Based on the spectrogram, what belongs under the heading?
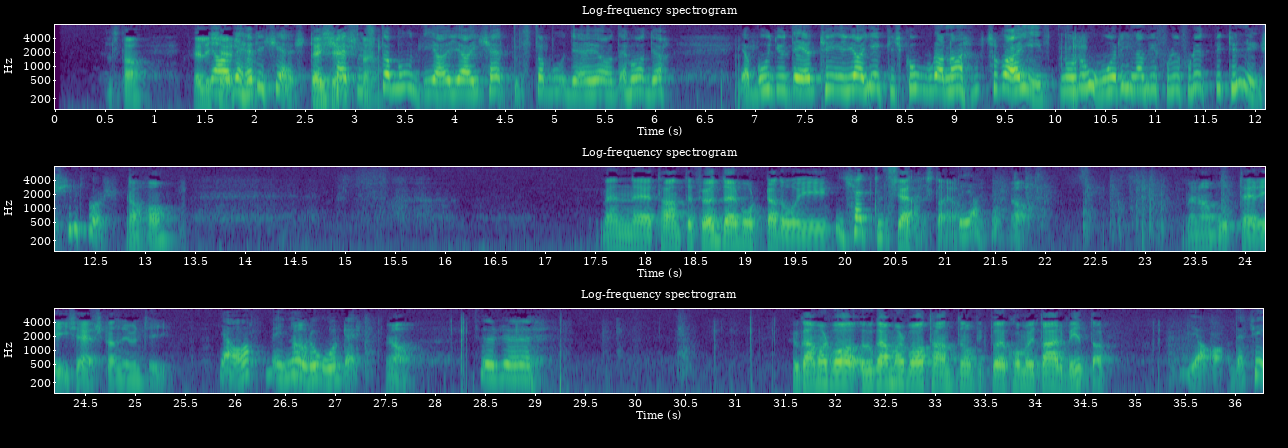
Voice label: Vårdnäs, dialekter; Folkminnen

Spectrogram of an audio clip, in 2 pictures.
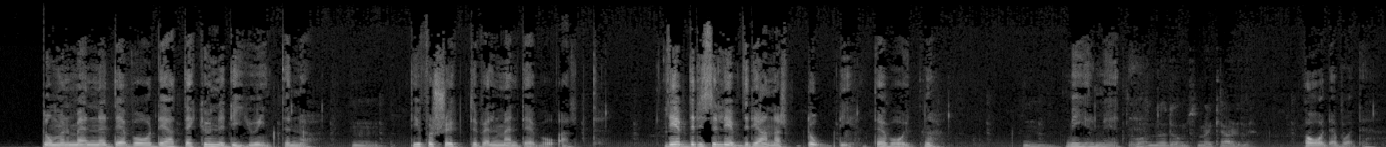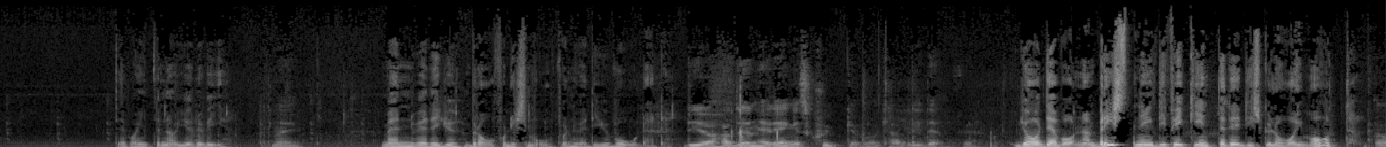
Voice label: Värmskog, dialekter; Svenska sagor; Folkminnen

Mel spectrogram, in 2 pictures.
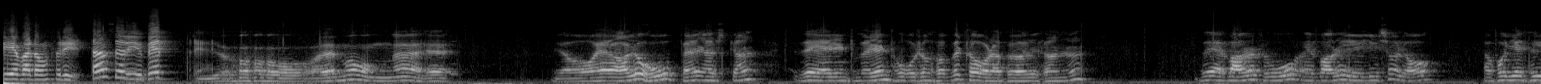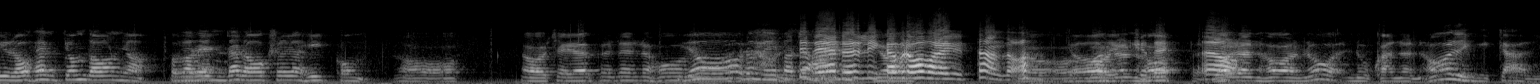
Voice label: dialekter; Folkminnen

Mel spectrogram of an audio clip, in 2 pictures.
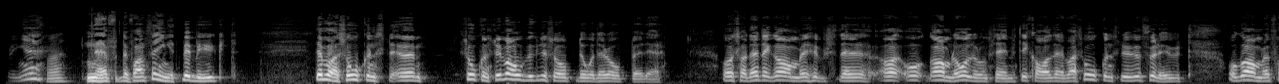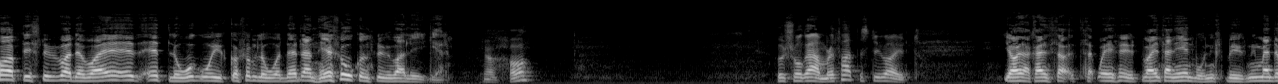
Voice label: Hycklinge, dialekter; Folkminnen

